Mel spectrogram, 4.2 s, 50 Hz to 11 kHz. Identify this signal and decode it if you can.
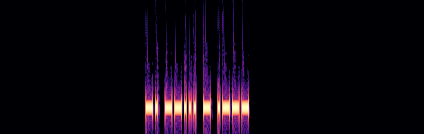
Morse code, heard as a keyed tone, about 48 wpm, 700 Hz. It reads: N7TJ
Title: USA Call Signs - 4 Characters - 50wpm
